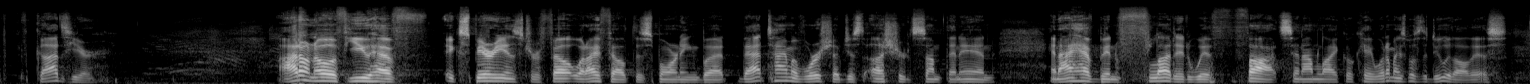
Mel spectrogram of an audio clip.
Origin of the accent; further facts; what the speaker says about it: Washington, United States; I grew up in Washington State in farm country, and there was no such thing as a barn that was just there for decoration.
